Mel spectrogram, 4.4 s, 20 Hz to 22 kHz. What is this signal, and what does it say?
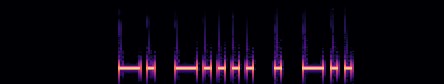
Morse code, heard as a keyed tone, about 17 wpm, 700 Hz. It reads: N6ED
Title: USA Call Signs - 4 Characters - 2x Character Spacing - 17wpm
